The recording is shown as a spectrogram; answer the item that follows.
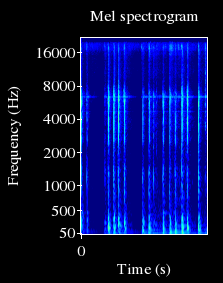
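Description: Quick runs of typing on a computer keyboard while a field is filled in, with a short pause between two bursts of clicky keystrokes, close and clear, with no voices.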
